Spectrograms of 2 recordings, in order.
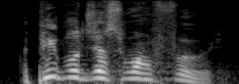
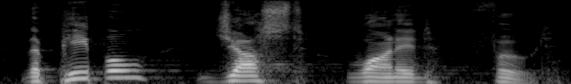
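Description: First: Higher and louder, pressing the point; louder, higher restatement. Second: Slow, deliberate, each word weighed; slow emphatic statement. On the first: Preacher hammering the point home to the congregation, louder and higher. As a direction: repeat it with more force. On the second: Preacher stating the point to the congregation, slow. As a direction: lay it down slowly so it sinks in. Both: Shown as a demonstration.

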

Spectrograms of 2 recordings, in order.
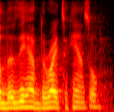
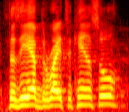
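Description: First: Said in the usual way. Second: Louder repeat. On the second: Shown as a demonstration. Coach repeats question, louder.

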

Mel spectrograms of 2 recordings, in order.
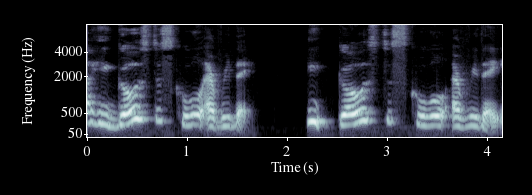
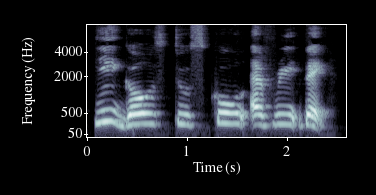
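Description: First: "goes" strongest, "school" a little, linked and natural; stress on goes. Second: Very slow, every word equal and separate; robotic. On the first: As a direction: punch "goes", flow the rest. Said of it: "عم بعمل ستريس أكتر شي على كلمة goes". (شدد على goes وقليلًا على school) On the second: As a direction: read it like a machine, no stress. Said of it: "ما حتسمعون أبدًا عم يلفظوها بهذه الطريقة". (بطريقة آلية بطيئة جدًا) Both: Shown as a demonstration.

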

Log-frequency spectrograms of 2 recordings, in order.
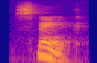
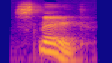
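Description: First: SNAKE with a soft, plain fall; just name it, "Snake" dropping quietly; statement intonation. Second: SNAKE starting high and falling steeply; exclaiming intonation. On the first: Intonation lesson demonstrating sentences, understated fall on "Snake". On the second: Intonation lesson demonstrating sentences, high exclaiming fall on "Snake". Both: Shown as a demonstration. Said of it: "Now listen to these sentences".

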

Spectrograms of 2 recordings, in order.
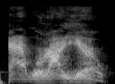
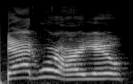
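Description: First: Hushed whisper into the dark. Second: Said in the usual way. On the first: Real, not acted. Son searching the dark room, whispering. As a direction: breathe it so nobody hears.

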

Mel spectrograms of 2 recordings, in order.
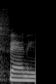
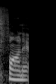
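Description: First: Fanny as FAN-ee, deliberately. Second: Fani as FAH-nee. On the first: Host stubbornly keeps Fanny as FAN-ee. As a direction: keep saying Fanny as FAN-ee. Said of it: "I'm gonna keep going with Fanny". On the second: Host repeats the correct name, Fani as FAH-nee. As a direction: say Fani with an ah sound. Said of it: "So you got it. It's Fani". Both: Shown as a demonstration.

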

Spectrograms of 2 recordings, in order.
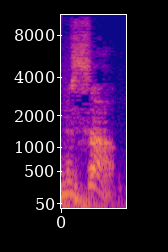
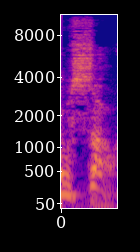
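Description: First: High taunting call as he rushes in; retold challenge. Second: Sharp high call-out, fists raised; retold challenge. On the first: Rushing the cellmate in the pod, a high taunting challenge. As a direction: dare him to swing. Running up on him. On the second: To the cellmate while squaring off, a high challenging call-out. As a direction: throw it at him like a dare.

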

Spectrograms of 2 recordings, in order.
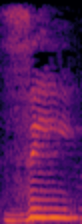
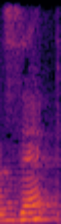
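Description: First: "Z" said as "zee", drawn out; American "zee". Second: "Z" said as "zed", closed by a d; British "zed". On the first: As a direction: say "Z" with a long ee and no final d. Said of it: "có hai cách đọc". (đọc "Z" là "zi") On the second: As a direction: say "Z" with a short e and final d. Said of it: "Một thì chúng ta đọc là Z". (đọc "Z" là "zét") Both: Shown as a demonstration.

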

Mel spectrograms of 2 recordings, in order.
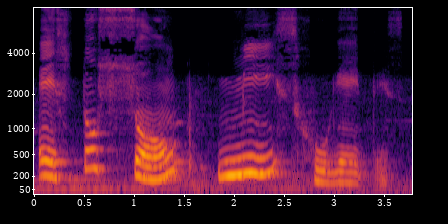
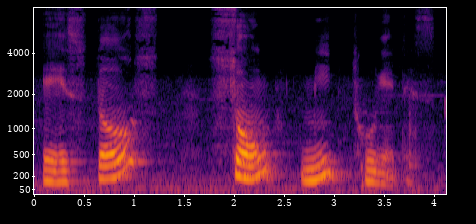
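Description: First: Slow, clearly spaced reading; slow model sentence. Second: Slow repeat. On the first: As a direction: read it slowly so children follow. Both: Shown as a demonstration. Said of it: "para que diga".

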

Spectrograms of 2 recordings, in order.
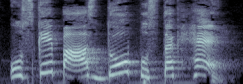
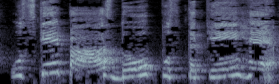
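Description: First: उसके पास दो पुस्तक है read slowly and louder, every word spaced; slow emphatic reading. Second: Slow careful reading. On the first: Teacher reading the wrong sentence slowly and loudly to students. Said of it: "reads wrong sentence aloud". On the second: Teacher reading the correct sentence slowly to students. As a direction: read the corrected sentence gently, word by word. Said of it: "सही वाक्य बनेगा". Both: Shown as a demonstration.

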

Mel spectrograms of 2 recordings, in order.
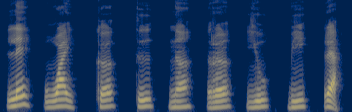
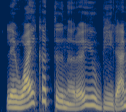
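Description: First: Slow, a gap after every syllable. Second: Said in the usual way. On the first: Shown as a demonstration. Teacher counting syllables of a poem, syllable by syllable. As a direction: break the verse into separate syllables. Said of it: "Nouă silabe". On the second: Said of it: "O altă poezie".

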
